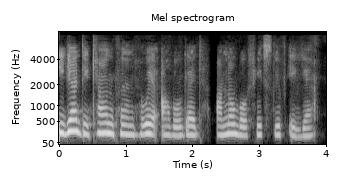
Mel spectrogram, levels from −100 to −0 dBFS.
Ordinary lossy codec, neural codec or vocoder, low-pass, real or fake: none; codec, 16 kHz, 1.1 kbps, Voila-Tokenizer; none; fake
